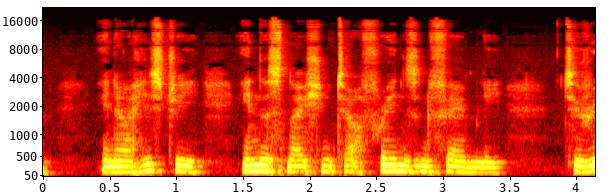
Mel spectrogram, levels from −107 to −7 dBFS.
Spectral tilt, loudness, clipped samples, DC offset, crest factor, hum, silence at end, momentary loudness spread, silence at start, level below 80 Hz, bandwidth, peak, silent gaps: -5 dB/octave; -25 LUFS; under 0.1%; under 0.1%; 16 dB; none; 0 s; 8 LU; 0 s; -64 dBFS; 17.5 kHz; -10 dBFS; none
